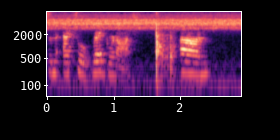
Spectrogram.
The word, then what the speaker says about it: Grenache: So this is a Grenache, but it's an actual red Grenache. They say you say Grenache. I've been saying it wrong.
